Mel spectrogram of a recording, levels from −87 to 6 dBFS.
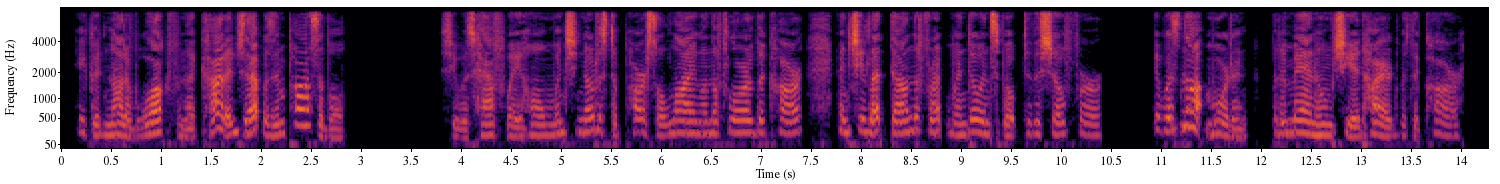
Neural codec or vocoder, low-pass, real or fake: vocoder, 24 kHz, 100 mel bands, Vocos; 7.2 kHz; fake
